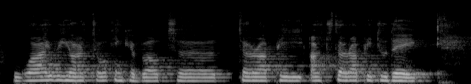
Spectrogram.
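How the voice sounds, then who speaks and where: The speech comes at a fairly slow pace in a monotone, flat intonation. Noticeable background noise runs underneath. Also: woman. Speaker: art therapist. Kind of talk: online presentation. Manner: slow, deliberate; hesitant, many fillers.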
